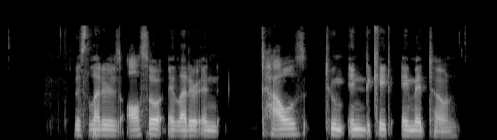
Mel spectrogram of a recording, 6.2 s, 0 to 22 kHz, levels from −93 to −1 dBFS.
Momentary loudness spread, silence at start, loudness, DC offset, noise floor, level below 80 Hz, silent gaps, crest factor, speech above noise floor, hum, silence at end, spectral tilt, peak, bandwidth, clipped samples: 11 LU; 0.95 s; -31 LUFS; under 0.1%; -82 dBFS; -70 dBFS; none; 22 dB; 52 dB; none; 0.5 s; -4.5 dB/octave; -10 dBFS; 11.5 kHz; under 0.1%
